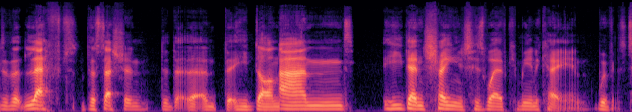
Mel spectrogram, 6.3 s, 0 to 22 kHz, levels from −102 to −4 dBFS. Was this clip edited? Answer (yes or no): yes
